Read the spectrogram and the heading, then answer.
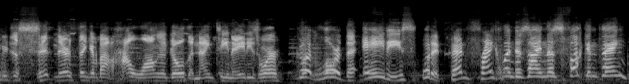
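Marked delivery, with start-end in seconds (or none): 3.0-6.3 high, shocked disbelief; incredulous. Real, not acted. Incredulous outburst at old ride.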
